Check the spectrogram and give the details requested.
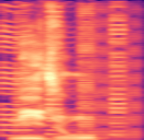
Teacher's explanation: like 20, Niju, the accent is on the Ni before Ju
